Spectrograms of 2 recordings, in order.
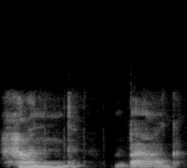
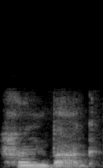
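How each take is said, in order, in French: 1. Le son d est bien prononcé. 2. Le son d est omis. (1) "Au lieu de dire handbag" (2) "on dit handbag"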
